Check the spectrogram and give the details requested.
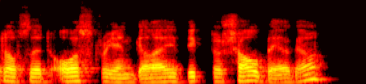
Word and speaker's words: Schauberger: I don't know if you heard of that Austrian guy, Victor Schauberger. I pronounce it in German. He was Austrian, Schauberger.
